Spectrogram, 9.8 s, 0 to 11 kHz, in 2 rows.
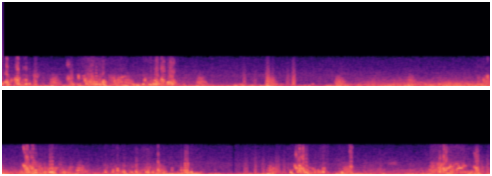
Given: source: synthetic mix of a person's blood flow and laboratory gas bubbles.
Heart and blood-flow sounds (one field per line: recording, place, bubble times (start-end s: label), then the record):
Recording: Doppler ultrasound of blood flow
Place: subclavian vein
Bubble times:
0.00-0.38 s: bubbles
0.64-1.26 s: bubbles
1.29-1.80 s: bubbles
4.74-4.90 s: bubbles
4.95-5.67 s: bubbles
5.88-6.90 s: bubbles
7.73-8.14 s: bubbles
8.24-8.41 s: bubbles
9.15-9.71 s: bubbles
From the record:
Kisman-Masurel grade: 333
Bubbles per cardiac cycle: rolling drumbeat, 9 or more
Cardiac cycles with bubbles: 50 to 99%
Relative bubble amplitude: loud (0.450 to 0.775)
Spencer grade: 3 (all of the cardiac periods contain showers or single bubble signals, but not dominating or overriding the cardiac motion signals)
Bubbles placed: anywhere in the cardiac cycle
